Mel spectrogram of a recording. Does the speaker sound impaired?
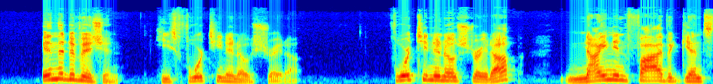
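No.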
